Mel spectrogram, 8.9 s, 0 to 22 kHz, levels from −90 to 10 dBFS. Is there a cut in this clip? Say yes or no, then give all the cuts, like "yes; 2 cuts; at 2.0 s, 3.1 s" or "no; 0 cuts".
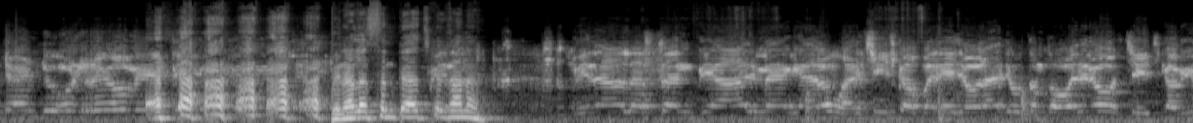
yes; 1 cut; at 2.4 s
